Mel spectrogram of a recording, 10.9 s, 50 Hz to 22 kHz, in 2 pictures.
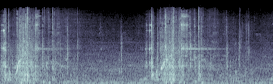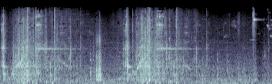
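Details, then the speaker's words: Craftsman lawnmower model 917.370430 with Briggs & Stratton engine, compression test with throttle wide open: about four pull-start bursts of rapid compression chuffs, no firing. Reads about 60 PSI. "Alright, so I'm going to pull on that, pull start, and see what numbers we get."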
